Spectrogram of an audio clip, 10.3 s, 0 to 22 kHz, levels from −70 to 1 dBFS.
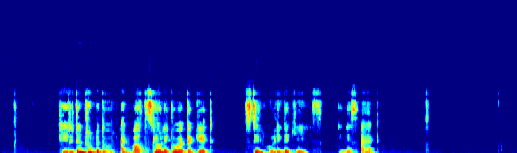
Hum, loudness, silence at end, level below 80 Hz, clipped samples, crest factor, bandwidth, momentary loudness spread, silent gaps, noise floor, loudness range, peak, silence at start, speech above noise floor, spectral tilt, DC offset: none; -15 LUFS; 1.8 s; -52 dBFS; under 0.1%; 16 dB; 9.6 kHz; 15 LU; none; -69 dBFS; 13 LU; 0 dBFS; 0.3 s; 54 dB; -4.5 dB/octave; under 0.1%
